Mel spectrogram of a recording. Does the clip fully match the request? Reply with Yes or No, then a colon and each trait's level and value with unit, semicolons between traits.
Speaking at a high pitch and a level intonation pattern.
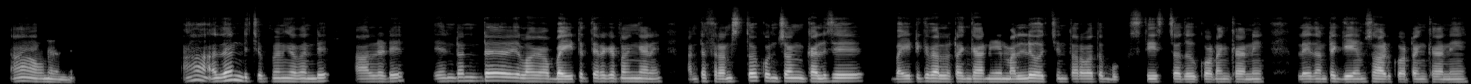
No: low, 135 Hz; narrow, 2.2 semitones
